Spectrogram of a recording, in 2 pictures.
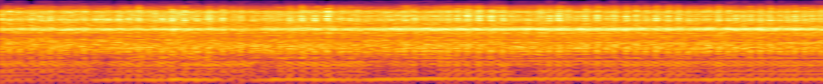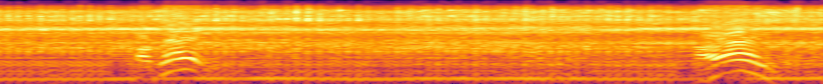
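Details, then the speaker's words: Two-stroke string trimmer after the low-speed mixture screw was backed out half a turn: a steady buzzy drone holds too fast at idle, running a little high, so the mixture is being turned down. "So, that was now high to be running a little high. So, we're going to turn it down."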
